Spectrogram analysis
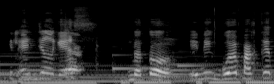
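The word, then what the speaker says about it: SKIN1004: Jadi untuk pagi gue pakai toner dulu, Centella Asia Skin 1004 ini loh. Ya, bacanya Skin Angel, guys.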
